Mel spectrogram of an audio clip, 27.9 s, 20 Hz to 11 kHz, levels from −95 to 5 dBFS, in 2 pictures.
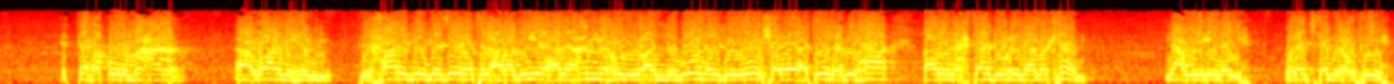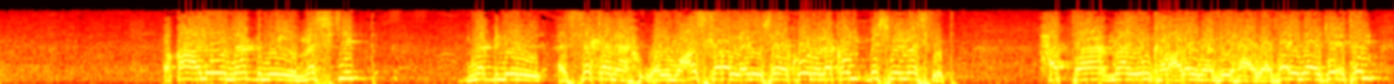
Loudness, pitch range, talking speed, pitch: -7 LUFS, 195-225 Hz, 85 wpm, 210 Hz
